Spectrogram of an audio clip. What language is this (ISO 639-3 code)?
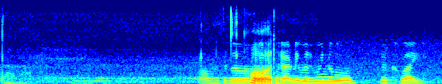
pan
